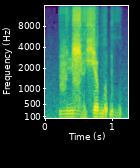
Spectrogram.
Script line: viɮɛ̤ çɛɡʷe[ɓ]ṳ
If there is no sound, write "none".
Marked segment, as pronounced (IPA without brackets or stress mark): ɓ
